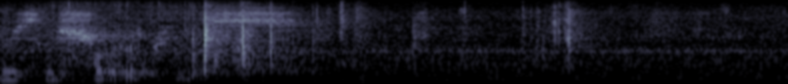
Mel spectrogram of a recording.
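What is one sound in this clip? Paper rustles and crinkles as sticker sheets are handled.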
